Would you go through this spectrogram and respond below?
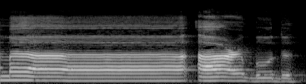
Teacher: آخری جو کلمہ ہے اس آیت کا ما اعبد، یہاں پر دیکھیں دال کو ہم نے قلقلہ کیا اس میں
